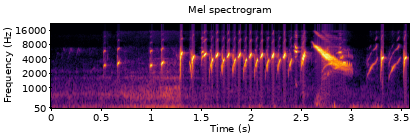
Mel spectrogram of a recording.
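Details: European goldfinch song meant to stimulate a female to mate and breed: two soft paired chirps, then a fast run of about fifteen bright, evenly spaced high notes, a long descending slurred whistle, and a few closing twitters.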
